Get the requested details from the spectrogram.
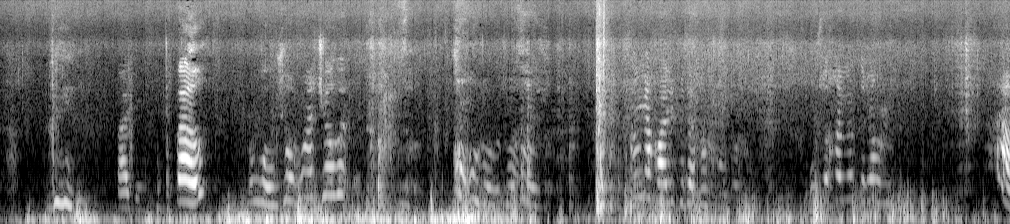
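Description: A shovel scrapes and digs into loose dirt.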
